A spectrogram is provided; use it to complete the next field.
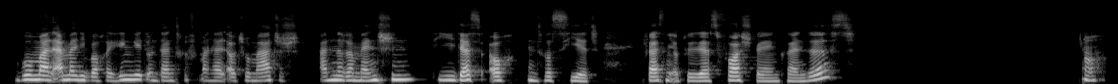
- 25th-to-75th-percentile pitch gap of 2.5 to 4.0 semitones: Yes, average, 2.8 semitones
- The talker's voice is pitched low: No, medium, 185 Hz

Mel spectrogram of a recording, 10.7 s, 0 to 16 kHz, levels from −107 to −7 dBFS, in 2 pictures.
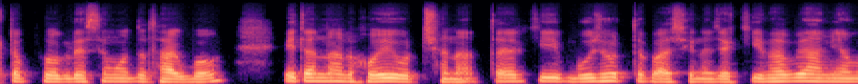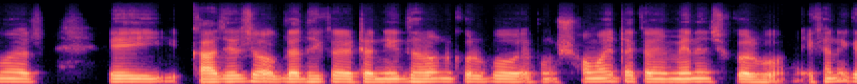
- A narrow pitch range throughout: Yes, narrow, 2.0 semitones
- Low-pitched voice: Yes, low, 130 Hz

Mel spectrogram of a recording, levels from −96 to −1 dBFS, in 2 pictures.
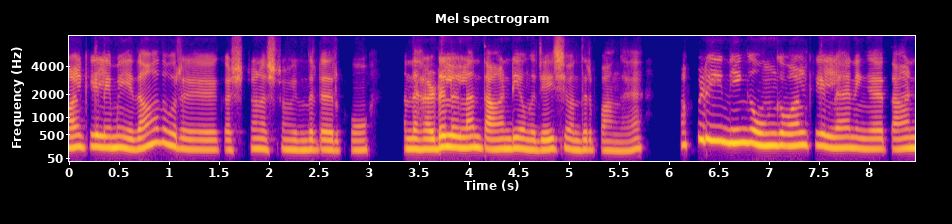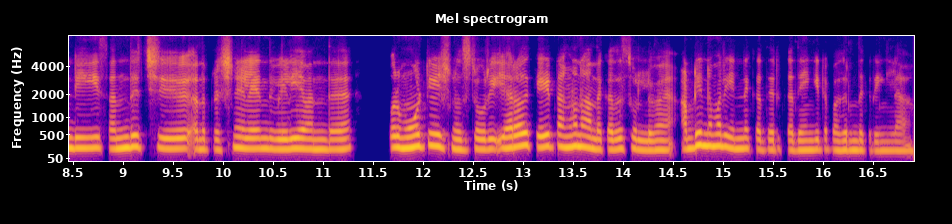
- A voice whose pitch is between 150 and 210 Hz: Yes, high, 205 Hz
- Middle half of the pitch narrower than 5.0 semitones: Yes, average, 3.7 semitones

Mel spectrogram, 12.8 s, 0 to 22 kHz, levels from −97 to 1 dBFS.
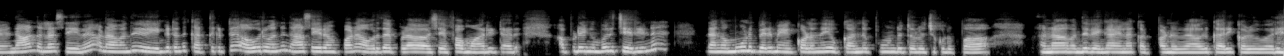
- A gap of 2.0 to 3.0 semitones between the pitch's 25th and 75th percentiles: Yes, narrow, 2.6 semitones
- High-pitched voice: Yes, high, 230 Hz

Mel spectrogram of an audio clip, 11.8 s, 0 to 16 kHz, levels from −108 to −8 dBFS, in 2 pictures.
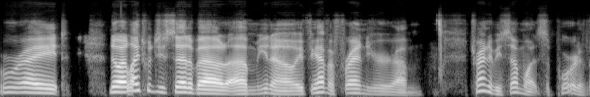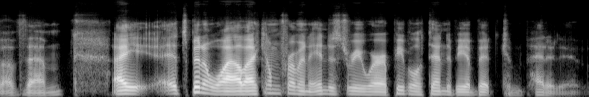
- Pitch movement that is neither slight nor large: No, wide, 6.7 semitones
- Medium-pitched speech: No, low, 125 Hz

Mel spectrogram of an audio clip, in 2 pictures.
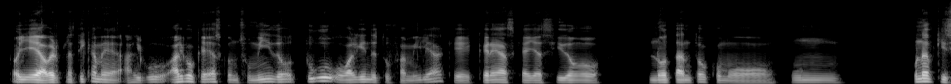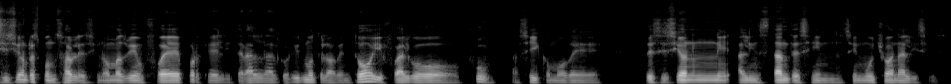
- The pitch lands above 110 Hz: No, low, 100 Hz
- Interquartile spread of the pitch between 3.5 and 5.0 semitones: No, average, 2.9 semitones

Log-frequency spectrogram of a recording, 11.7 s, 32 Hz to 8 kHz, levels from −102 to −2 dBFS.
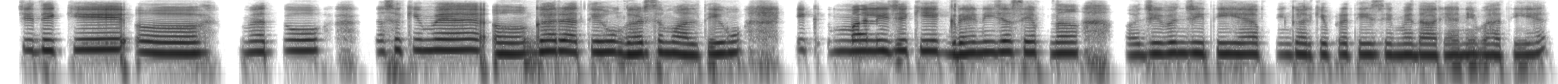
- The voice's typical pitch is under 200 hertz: No, very high, 250 Hz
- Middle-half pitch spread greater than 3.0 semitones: Yes, average, 3.5 semitones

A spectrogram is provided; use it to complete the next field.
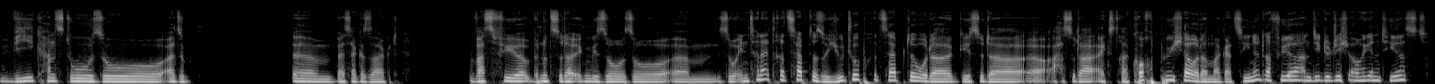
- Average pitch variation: No, wide, 6.0 semitones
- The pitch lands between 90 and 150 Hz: Yes, low, 135 Hz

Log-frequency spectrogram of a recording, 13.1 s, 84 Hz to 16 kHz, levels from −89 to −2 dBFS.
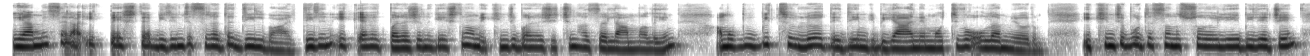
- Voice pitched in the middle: No, high, 200 Hz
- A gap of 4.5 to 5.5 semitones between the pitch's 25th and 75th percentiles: No, average, 3.4 semitones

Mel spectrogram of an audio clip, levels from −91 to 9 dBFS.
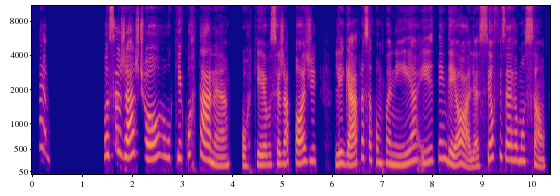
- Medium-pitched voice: No, very high, 255 Hz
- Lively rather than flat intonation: Yes, wide, 8.1 semitones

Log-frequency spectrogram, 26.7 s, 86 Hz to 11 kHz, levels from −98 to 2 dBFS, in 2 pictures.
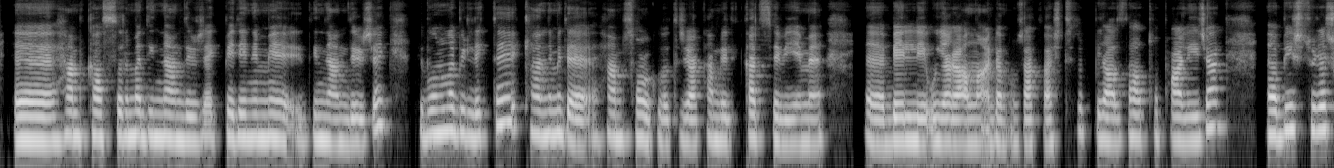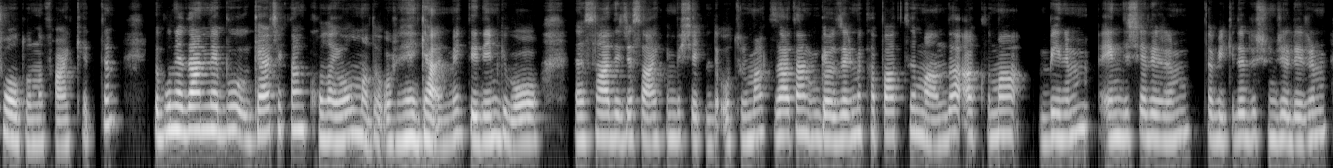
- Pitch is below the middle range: No, high, 205 Hz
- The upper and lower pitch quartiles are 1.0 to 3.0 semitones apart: Yes, average, 2.7 semitones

